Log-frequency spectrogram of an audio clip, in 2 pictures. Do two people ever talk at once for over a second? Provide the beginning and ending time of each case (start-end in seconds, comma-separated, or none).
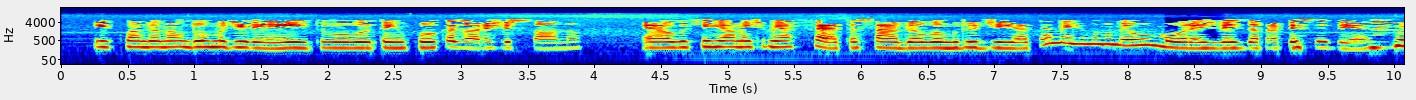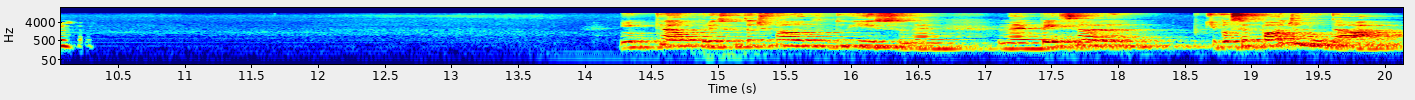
none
